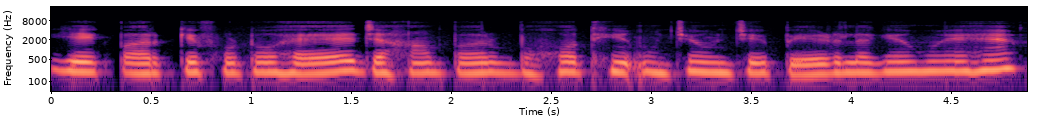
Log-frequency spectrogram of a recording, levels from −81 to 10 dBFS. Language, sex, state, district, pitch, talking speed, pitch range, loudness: Hindi, female, Himachal Pradesh, Shimla, 195 Hz, 195 wpm, 190-205 Hz, -17 LUFS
